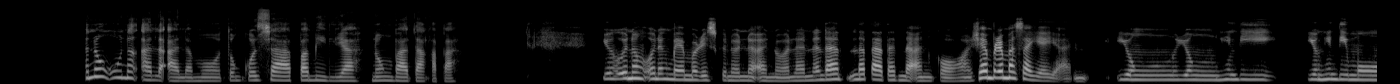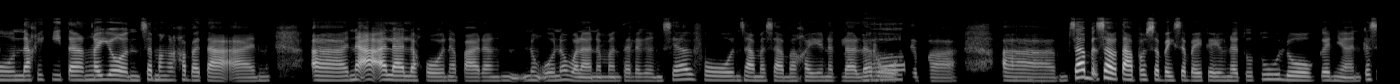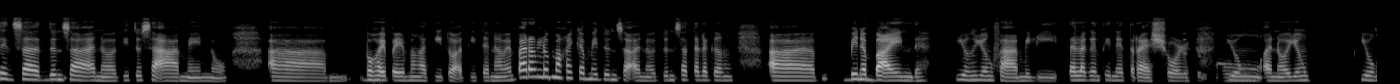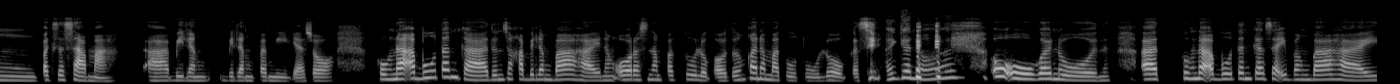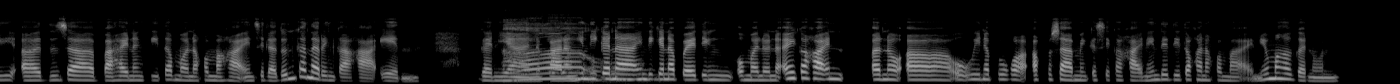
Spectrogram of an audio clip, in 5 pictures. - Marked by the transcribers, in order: laughing while speaking: "kasi"
- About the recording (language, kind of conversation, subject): Filipino, podcast, Ano ang unang alaala mo tungkol sa pamilya noong bata ka?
